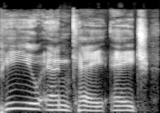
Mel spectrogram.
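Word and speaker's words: Punkh: P-U-N-K-H. Give me the pronunciation. It's punk.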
